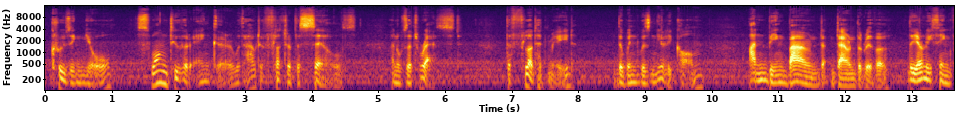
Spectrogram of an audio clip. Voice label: narrator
